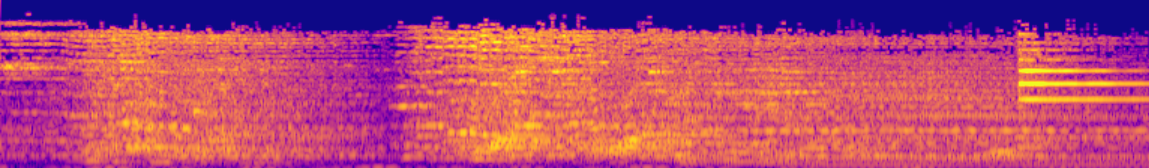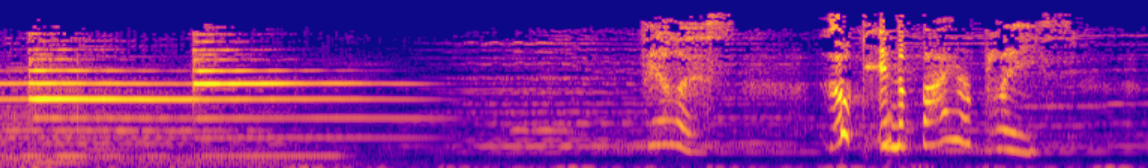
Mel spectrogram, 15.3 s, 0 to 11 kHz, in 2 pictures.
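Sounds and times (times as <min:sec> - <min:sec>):
sleigh bells jingling: 0:00.0 - 0:01.3, 0:03.1 - 0:11.2
person speaking: 0:12.0 - 0:12.6, 0:13.2 - 0:14.7.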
